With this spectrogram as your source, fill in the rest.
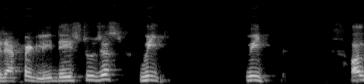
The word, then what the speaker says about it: oui: her it's not wait it's not being you pronounces at oui it's not we it's wrong it's we how we english what are we all right now we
